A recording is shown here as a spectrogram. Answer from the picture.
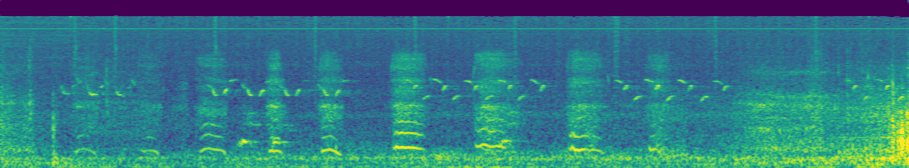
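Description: Birds chirping faintly outdoors: repeated short high chirps, with several lower, short sliding calls mixed in between about two and six seconds in.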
